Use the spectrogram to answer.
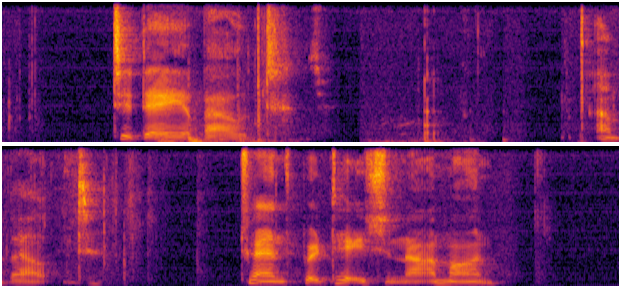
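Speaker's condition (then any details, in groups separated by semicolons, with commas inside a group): Multiple sclerosis; needs time to get voice up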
